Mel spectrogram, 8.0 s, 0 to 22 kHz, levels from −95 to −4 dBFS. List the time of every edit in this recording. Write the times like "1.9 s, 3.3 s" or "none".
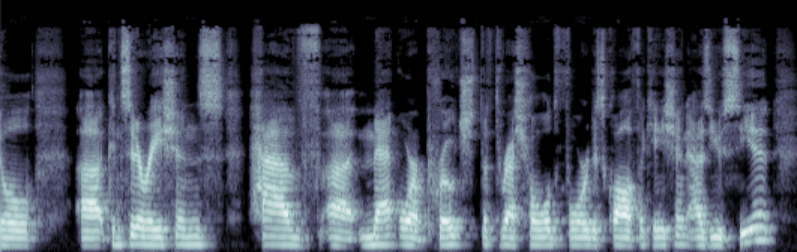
none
